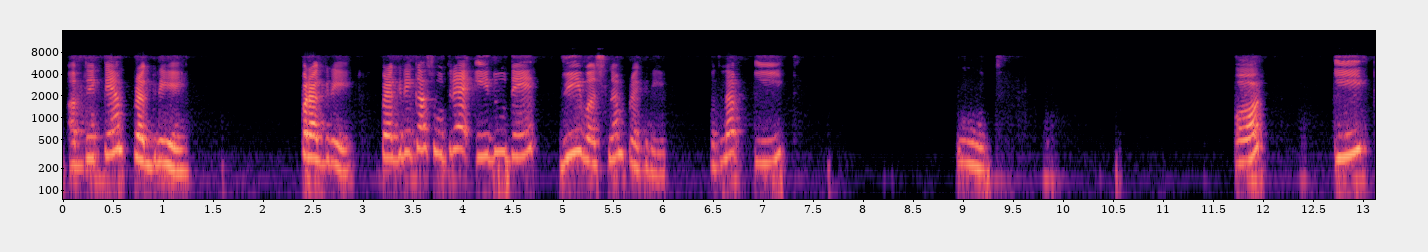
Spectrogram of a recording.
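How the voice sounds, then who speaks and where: Slow, high-voiced woman teaching grammar. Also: a bit bright, highs cut off. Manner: slow, repeats terms and asks rhetorical questions. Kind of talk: exam-prep grammar lesson.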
